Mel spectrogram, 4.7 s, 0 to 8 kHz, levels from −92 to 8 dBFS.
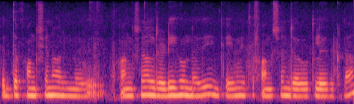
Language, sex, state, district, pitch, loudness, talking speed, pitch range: Telugu, female, Telangana, Nalgonda, 165 Hz, -16 LUFS, 165 wpm, 155-175 Hz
